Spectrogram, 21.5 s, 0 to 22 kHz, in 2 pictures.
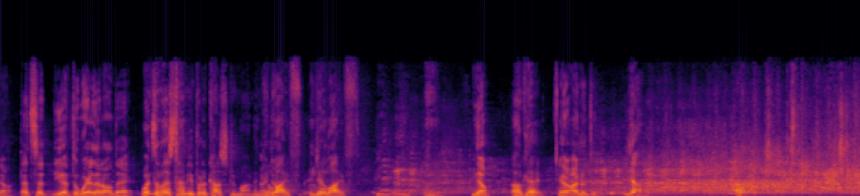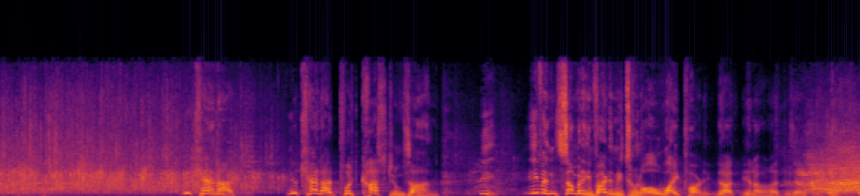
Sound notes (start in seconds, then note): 8.8 laughter; 10.5 cheers and applause; 20.5 laughter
